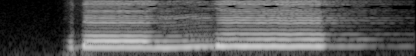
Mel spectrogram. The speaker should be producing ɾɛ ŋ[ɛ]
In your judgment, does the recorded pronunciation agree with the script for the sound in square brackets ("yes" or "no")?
yes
